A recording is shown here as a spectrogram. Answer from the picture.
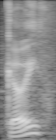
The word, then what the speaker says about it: Goethe: Goethe? I think that's how you say it. Goethe or Goethe. You might say it like that. G-O-E-T-H-E, Goethe.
